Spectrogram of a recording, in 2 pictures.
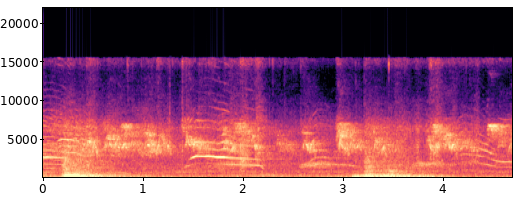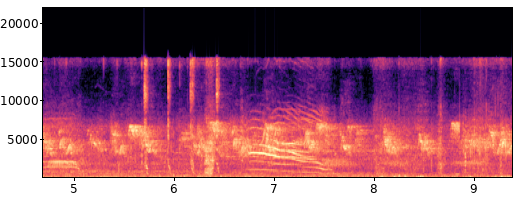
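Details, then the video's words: Homeless mother cat and her five kittens, hungry and crying loudly: thin, high meows that fall in pitch, in short bursts spaced a second or two apart. Soft rustling and a low bump are audible under them. "Billi Ki Awaaz Meow Meow | Cat Sound | Cat Voice Video"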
